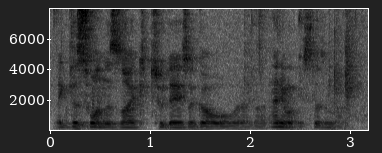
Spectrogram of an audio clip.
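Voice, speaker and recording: Speaking with fairly low pitch and fairly even intonation, the young man, whose first language is Arabic, shares confessions on his home vlog in a soft, halting way, restarting again and again. A distant camera on a stand a few feet away in his small kitchen gives the audio a roomy quality and faint hiss.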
